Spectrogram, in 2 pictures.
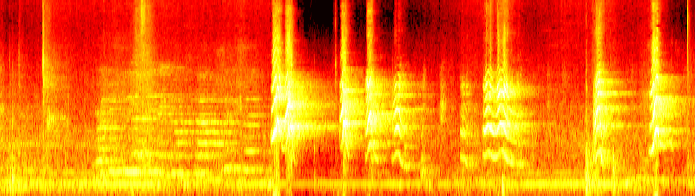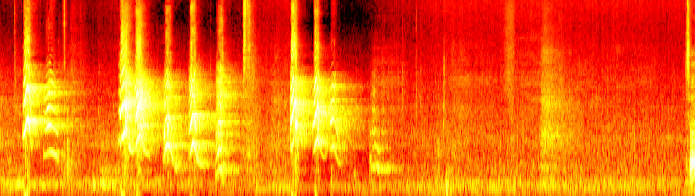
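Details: Husky giving rapid, wavering yelps and howl-like calls in a burst of repeated outbursts, each rising and falling, with a voice heard at the start.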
